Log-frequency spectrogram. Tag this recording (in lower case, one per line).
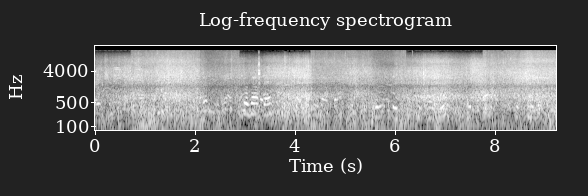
water vehicle
rowboat
speech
